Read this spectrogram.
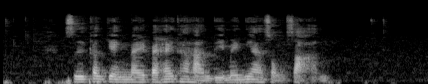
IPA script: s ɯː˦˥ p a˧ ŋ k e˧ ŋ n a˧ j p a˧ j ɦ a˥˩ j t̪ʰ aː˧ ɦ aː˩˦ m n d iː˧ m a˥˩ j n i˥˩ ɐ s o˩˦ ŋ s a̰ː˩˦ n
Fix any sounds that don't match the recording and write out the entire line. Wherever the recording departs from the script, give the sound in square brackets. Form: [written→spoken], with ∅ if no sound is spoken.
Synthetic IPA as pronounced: s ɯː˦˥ [p→k] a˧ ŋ k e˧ ŋ n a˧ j p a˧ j ɦ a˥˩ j t̪ʰ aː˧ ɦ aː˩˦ [m→∅] n d iː˧ m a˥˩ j n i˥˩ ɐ s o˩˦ ŋ s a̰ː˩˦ n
